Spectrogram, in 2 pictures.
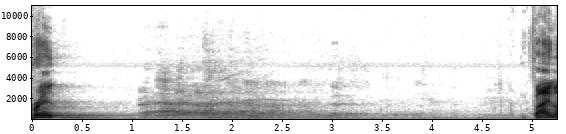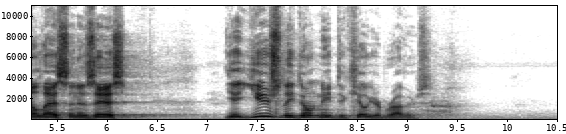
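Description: An older man speaks with emphasis into a microphone, his voice echoing in a large hall.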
